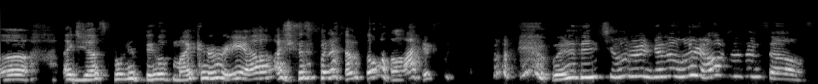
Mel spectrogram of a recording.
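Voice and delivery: put-on a teenager's mother half-crying in exasperation; exasperated mum. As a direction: play the worn-out mum wailing at her lot. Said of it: "imagine, right, my mother having to deal with this teenager".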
